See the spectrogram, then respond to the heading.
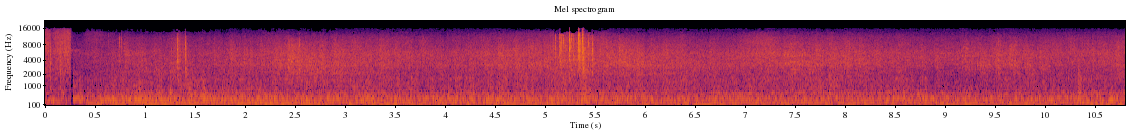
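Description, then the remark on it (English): A train rolls steadily along the rails with a continuous low rumble and faint clattering, with a few brief metallic squeals and no one speaking. “You're going to push that button and stop this train!”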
